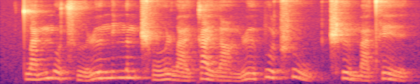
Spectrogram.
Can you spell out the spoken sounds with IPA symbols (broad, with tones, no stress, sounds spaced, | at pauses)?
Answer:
t̪ w a˧˥ n m o˥˩ ʊ̯ t͡sʰ ɹ̩˨˩ ɻ ɻ̩˥ n̪ i˥ ŋ ə˥ n ʈ͡ʂʰ o˧˥ ʊ̯ ɻ w a˨˩ ɪ̯ k a˥˩ ɪ̯ l ɑ˨˩ ŋ ɻ ɻ̩˥˧ p u˥˧ ʈ͡ʂʰ u˥˩ | ʈ͡ʂʰ ɻ̩˥˩ m ä˨˩ t̪ʰ e˥˩ ɪ̯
